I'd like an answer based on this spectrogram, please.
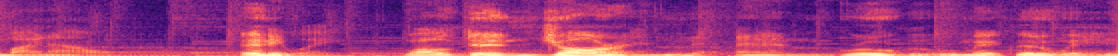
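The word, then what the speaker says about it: Din Djarin: stop saying his name din dejarin the D is silent it's like the real way you spell Django okay they say it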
